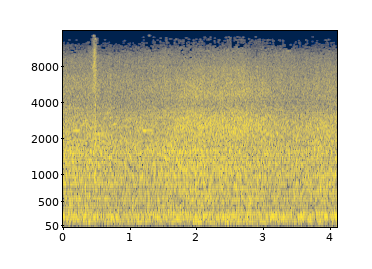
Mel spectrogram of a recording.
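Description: Steady rushing air with a low, even hum from an indoor shooting range's ventilation system.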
